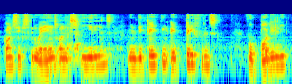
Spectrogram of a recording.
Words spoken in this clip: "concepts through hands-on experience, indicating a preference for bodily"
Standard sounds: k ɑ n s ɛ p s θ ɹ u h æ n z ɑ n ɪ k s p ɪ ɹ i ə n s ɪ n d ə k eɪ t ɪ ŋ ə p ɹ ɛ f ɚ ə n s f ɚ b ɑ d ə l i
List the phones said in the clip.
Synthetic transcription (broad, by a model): k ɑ n s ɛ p s t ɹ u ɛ n s ɑ n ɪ k s p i ɹ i ə n s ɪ n d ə k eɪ t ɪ ŋ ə p ɹ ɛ f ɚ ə n s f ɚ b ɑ d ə l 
